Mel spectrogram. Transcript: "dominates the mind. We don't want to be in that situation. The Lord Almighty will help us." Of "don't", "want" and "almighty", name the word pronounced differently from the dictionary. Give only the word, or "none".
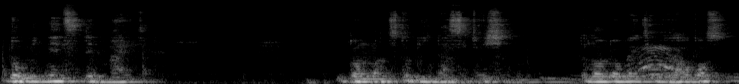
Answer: almighty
